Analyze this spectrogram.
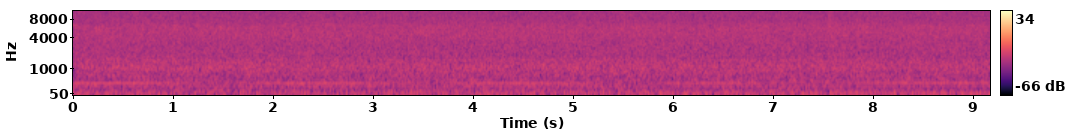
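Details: Steady broadband hiss and a constant low hum fill the night ambience at Ichijōji, Sakyō Ward, Kyoto, on 22 May 2023, with no animal call.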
